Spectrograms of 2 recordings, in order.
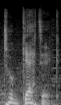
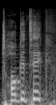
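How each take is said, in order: First: The stress is on the second syllable. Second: The stress is on the first syllable. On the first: "the Get" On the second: "The Tog"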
